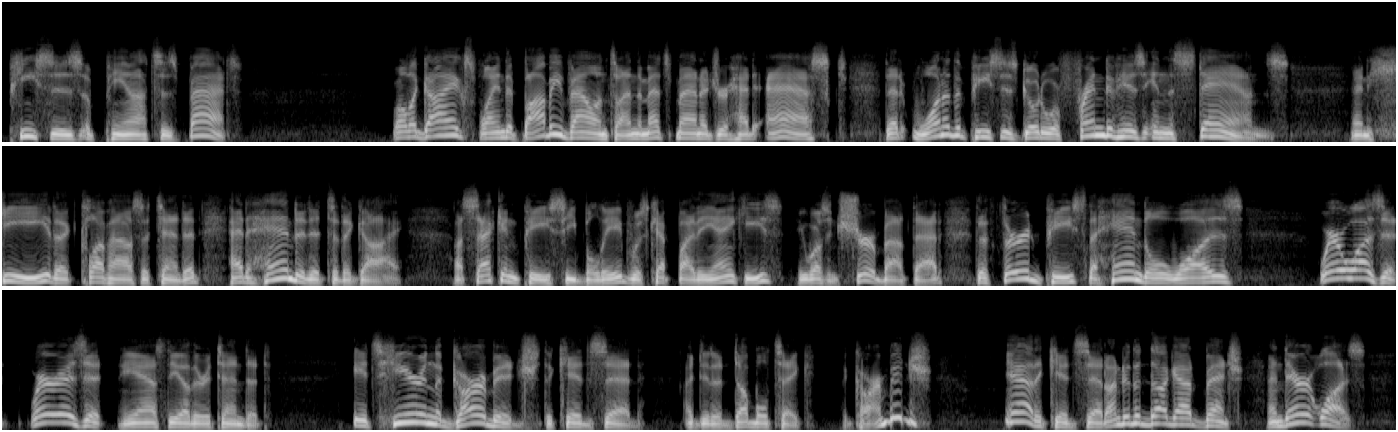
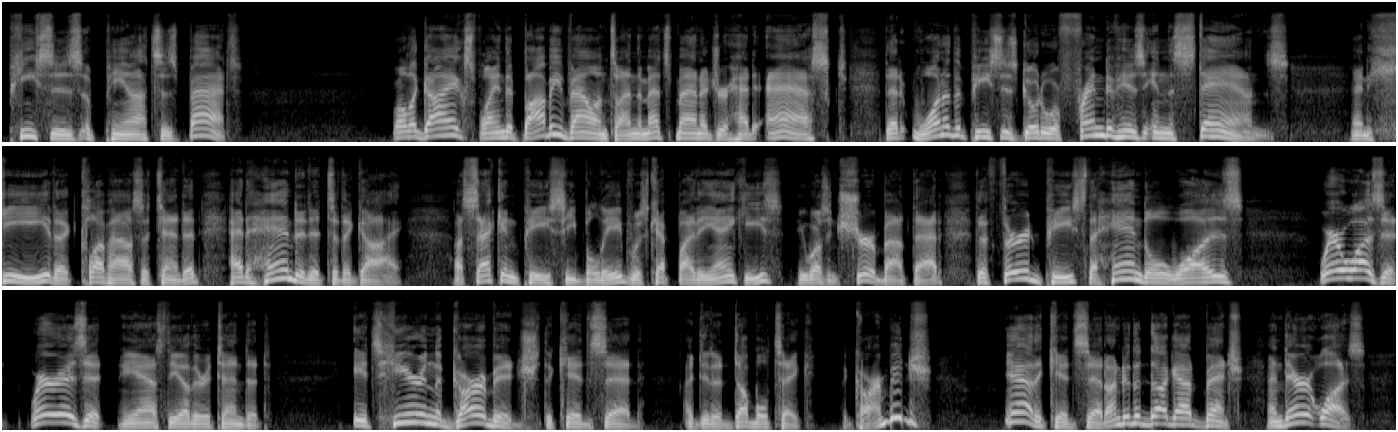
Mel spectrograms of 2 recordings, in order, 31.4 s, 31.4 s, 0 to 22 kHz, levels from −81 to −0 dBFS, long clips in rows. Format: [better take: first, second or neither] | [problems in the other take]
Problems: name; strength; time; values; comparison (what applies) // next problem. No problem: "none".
second | muffled; slightly; fading above 4 kHz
